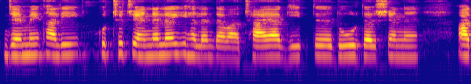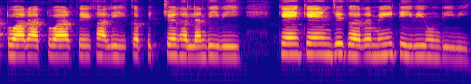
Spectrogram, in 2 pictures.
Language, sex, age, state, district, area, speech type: Sindhi, female, 30-45, Maharashtra, Mumbai Suburban, urban, spontaneous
